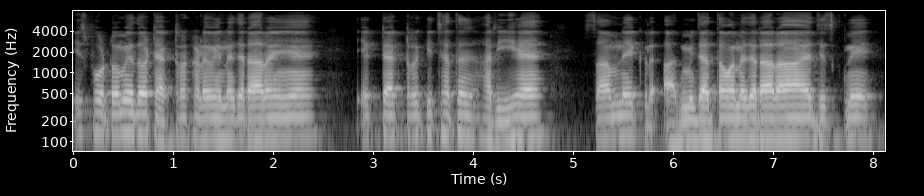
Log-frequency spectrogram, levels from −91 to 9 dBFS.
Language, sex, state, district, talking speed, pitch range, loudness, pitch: Hindi, male, Uttar Pradesh, Shamli, 200 wpm, 110-120 Hz, -19 LUFS, 115 Hz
